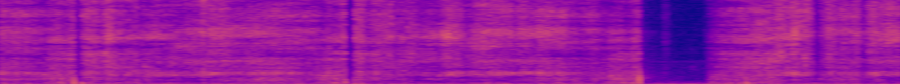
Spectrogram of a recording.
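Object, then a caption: Cardboard toilet paper tube. A fingertip and short painted fingernail rub and scratch the surface of a hollow, empty cardboard toilet paper tube. A steady, bright, papery scratching fills the clip, broken by a few sharp clicks. It drops briefly to near silence before the rubbing resumes.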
